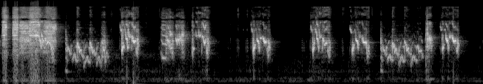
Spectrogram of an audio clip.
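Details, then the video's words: Male budgerigar communicating: a harsh opening squawk, then bursts of scratchy warbled chatter with buzzy trilled notes, broken by short pauses, indoors. "sonido de comunicación de periquito macho"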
